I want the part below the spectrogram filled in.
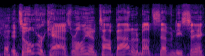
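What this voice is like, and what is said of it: Mimics a TV weather forecaster. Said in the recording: “I sound like my old pal Dave Roberts on Channel Six here”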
